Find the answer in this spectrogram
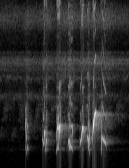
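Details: Red-whiskered bulbul song played to lure wild birds: a loud phrase of short, bright chirped notes, rising and falling whistles bunched quickly together, opening with a single note then a rapid run, over a quiet background.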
